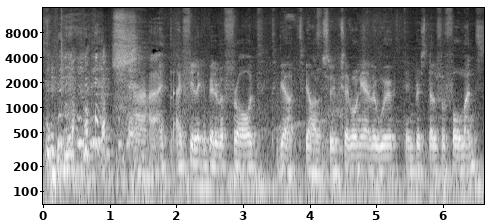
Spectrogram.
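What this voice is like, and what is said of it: Bristol English accent. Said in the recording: “As you can tell from my accent, I'm Bristol born and raised.”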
